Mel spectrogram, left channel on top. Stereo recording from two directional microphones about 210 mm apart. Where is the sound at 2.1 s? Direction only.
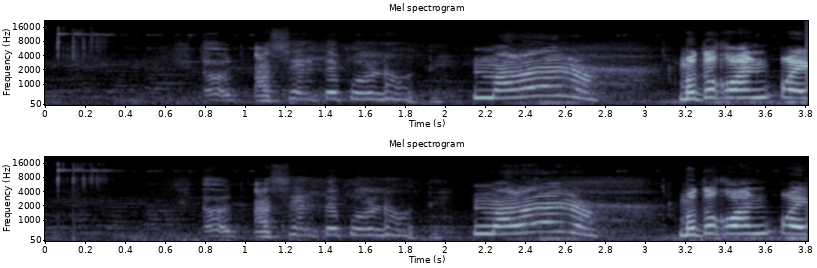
25° left (ahead or behind).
